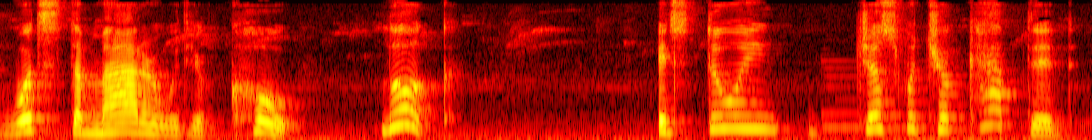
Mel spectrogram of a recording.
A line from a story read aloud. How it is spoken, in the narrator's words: cried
